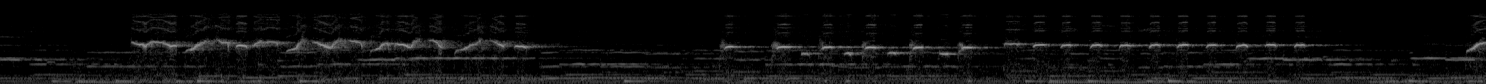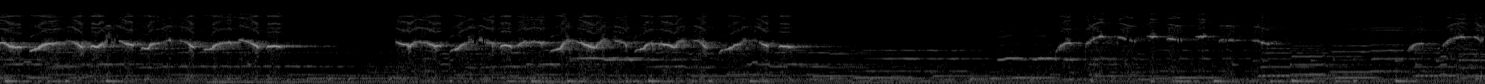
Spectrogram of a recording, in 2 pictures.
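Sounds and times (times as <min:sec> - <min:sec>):
greater green leafbird song: 0:00.0 - 0:18.2, 0:18.8 - 0:23.3, 0:24.8 - 0:29.7.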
